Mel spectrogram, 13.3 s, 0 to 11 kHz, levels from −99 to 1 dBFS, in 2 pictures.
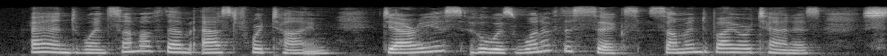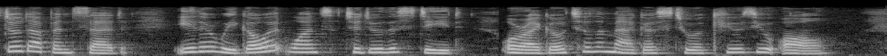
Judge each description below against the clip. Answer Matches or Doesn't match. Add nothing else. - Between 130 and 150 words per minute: Doesn't match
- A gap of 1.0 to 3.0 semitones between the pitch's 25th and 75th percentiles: Doesn't match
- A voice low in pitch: Doesn't match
